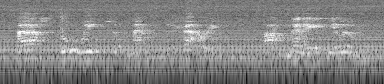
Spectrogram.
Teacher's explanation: he does not produce the flapped intervocalic T.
